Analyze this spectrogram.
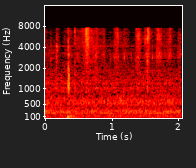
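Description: Trading cards slide and rustle against each other in someone's hands.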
